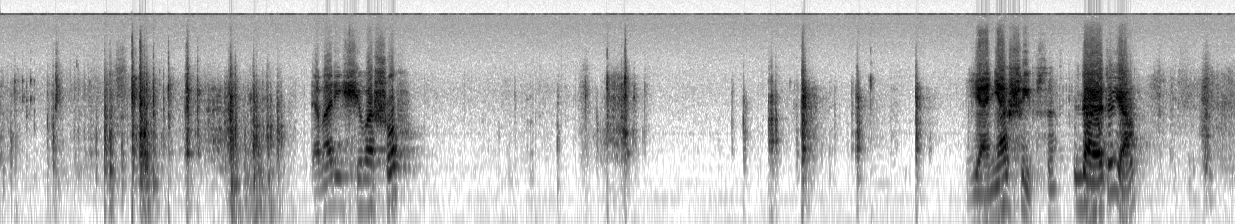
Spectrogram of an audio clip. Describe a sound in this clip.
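A man speaks gruffly from behind a door.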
